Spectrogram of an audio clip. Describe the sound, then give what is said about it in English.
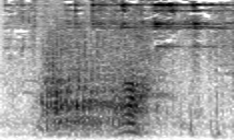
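A horse lets out a brief, throaty whinny lasting about a second, followed by quieter shuffling movement as its rider, Sir Beaumance, gets down from it, with no talking. “Down from your horse, and set your knee against my foot.”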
